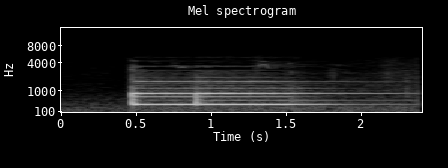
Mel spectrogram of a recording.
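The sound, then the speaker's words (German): A dinner gong is struck twice in quick succession, its clear ringing tone hanging in the air and slowly fading, with no voices. “Es gongt zum Abendessen.”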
